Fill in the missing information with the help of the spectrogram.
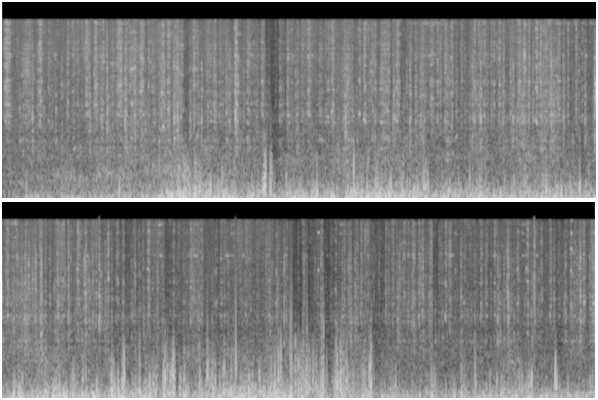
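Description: Dog-drawn Sacco cart rolling fast over a rough grass and dirt track: a steady low rumble that builds up over the first couple of seconds, with scattered rattles and knocks from the metal cart frame.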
